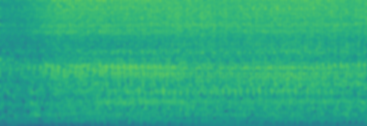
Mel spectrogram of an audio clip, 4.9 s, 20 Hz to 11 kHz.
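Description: A Land Rover Freelander 2 engine, fitted with a K&N cone air filter, idles steadily up close, a continuous low rumble with a faint rhythmic knock and no speech.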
